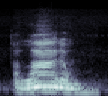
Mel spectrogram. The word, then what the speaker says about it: falaram: Aqui a sílaba forte tá no lá. Falaram. Falaram. Aquele M ali. Tem som de o aqui, ó.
